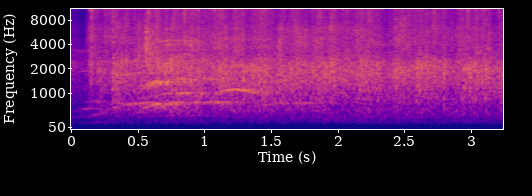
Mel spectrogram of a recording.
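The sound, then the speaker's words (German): A large church audience claps steadily and continuously, a dense wash of applause that holds at an even level throughout, with a few brief whoops rising above it early on. “Und nochmal einen fetten Applaus.”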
